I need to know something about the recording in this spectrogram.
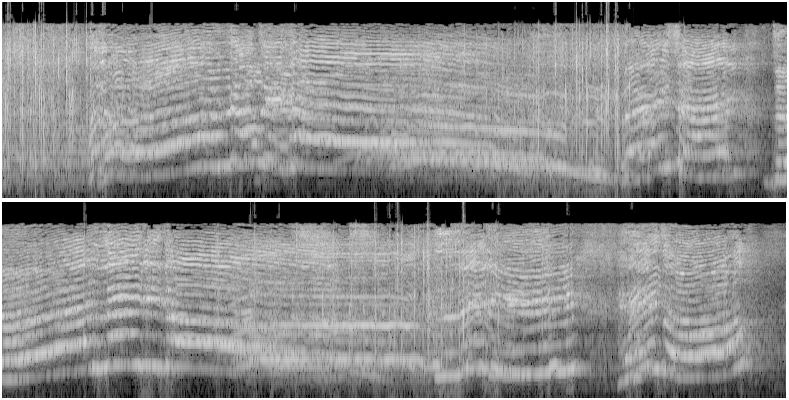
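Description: Young women sing with a lively, wavering melody.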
